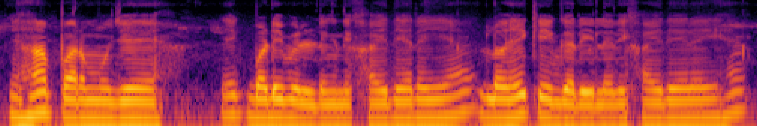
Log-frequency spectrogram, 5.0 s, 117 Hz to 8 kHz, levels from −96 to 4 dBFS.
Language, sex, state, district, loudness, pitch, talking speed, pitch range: Hindi, male, Uttar Pradesh, Saharanpur, -18 LUFS, 140 Hz, 200 wpm, 130-150 Hz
